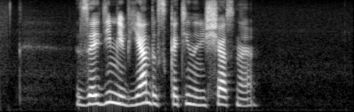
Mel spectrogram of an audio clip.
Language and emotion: Russian, angry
